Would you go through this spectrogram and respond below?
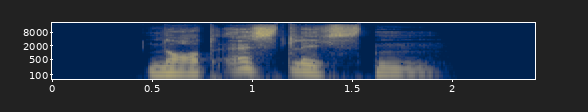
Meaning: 1. superlative degree of nordöstlich 2. inflection of nordöstlich: strong genitive masculine/neuter singular superlative degree
- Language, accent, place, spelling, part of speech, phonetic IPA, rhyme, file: German, Germany, Berlin, nordöstlichsten, adjective, [nɔʁtˈʔœstlɪçstn̩], -œstlɪçstn̩, De-nordöstlichsten.ogg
